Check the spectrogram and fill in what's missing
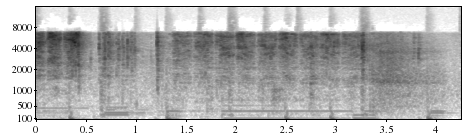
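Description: A blade carves and scrapes through foam in short repeated strokes, a close raspy rubbing with brief pauses between passes and no talk.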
